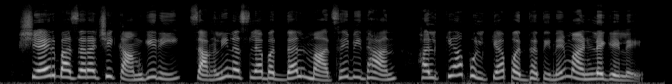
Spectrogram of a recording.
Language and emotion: Marathi, happy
